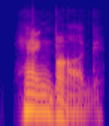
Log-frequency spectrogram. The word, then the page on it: hangdog: American English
